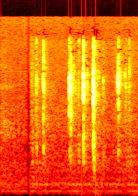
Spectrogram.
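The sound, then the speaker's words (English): Typing on a computer keyboard as a name is entered into a search engine. A handful of sharp, sparse keystrokes tap out at an uneven rhythm, with no voices over them. “Just type him into Google.”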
